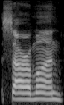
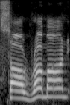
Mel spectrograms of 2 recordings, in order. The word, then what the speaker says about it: Saruman: I was thinking Saruman, but I wrote Sauron by accident.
